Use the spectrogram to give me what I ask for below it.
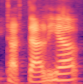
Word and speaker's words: Tartaglia: um in English, but obviously the G is silent in Italian, so it should be Tartalia, but but they gone for Tagalia in the game.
